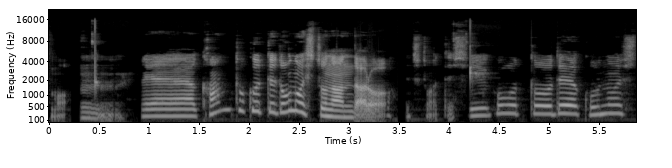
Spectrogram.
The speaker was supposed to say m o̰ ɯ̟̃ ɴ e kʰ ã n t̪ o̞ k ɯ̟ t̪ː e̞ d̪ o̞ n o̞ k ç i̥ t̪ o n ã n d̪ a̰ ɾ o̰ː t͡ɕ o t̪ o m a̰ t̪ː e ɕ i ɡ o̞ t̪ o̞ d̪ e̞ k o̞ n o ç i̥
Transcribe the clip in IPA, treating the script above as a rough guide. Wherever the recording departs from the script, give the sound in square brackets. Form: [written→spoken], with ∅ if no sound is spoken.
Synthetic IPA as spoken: m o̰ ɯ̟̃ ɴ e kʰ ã n t̪ o̞ k ɯ̟ t̪ː e̞ d̪ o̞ n o̞ [k→∅] ç i̥ t̪ o n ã n d̪ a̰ ɾ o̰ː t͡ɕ o t̪ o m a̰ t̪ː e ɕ i ɡ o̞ t̪ o̞ d̪ e̞ k o̞ n o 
